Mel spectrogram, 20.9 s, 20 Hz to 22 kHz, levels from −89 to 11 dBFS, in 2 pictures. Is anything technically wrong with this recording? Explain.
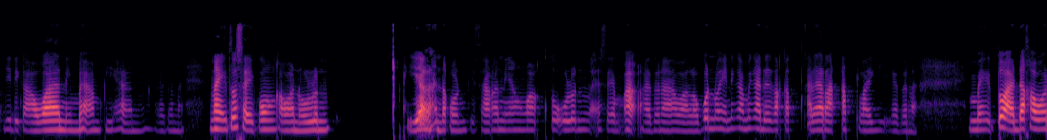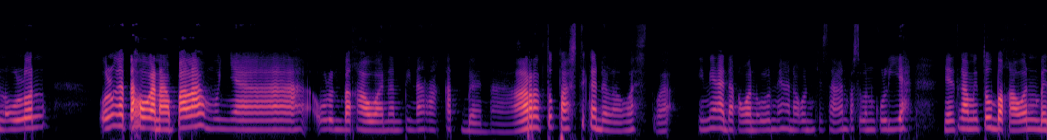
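Yes. Throughout the speech, a watery, swirly quality, with metallic chirps on s sounds and smeared attacks, points to likely MP3 compression at a low bitrate, roughly 48 kbps. Short of bits, the encoder cuts the treble and zeroes weak frequency lines that flicker between frames. On a spectrogram this appears as a flat ceiling with speckled gaps beneath it.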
